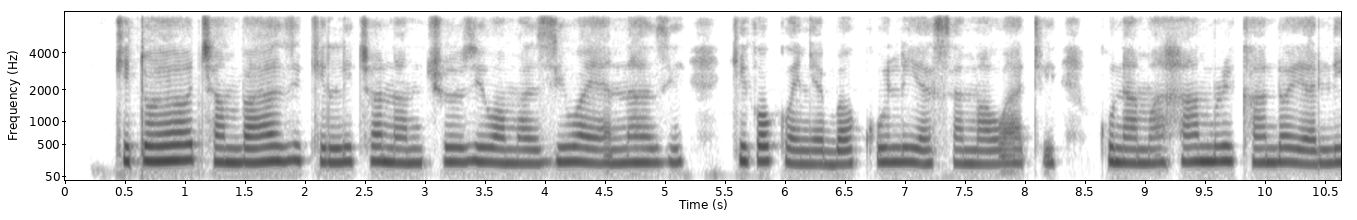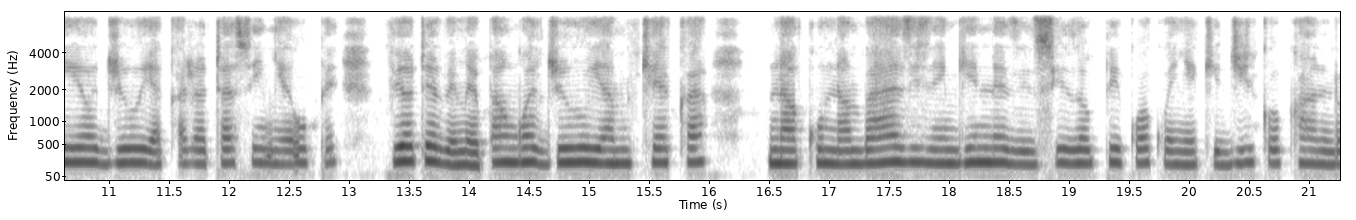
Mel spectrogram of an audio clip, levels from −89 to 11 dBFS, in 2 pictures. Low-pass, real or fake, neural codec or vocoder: 7.2 kHz; fake; codec, 16 kHz, 2 kbps, FunCodec, trained on LibriTTS, 25 frames a second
